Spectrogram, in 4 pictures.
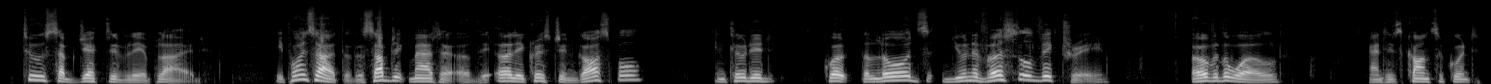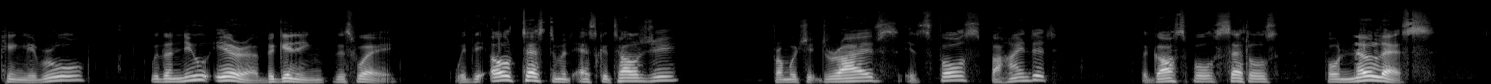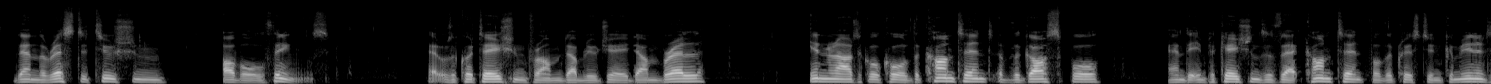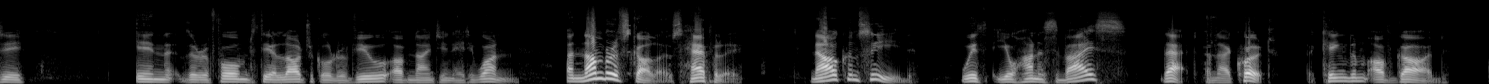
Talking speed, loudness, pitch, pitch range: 115 wpm, -22 LUFS, 130 Hz, 110-155 Hz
